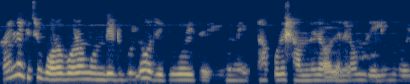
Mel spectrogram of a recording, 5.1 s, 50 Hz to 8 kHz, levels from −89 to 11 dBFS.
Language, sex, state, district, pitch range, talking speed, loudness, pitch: Bengali, female, West Bengal, Kolkata, 190-285 Hz, 220 wpm, -22 LUFS, 215 Hz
